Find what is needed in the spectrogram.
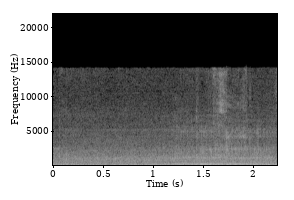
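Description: Outdoor parking-lot background: a steady low rumble and hiss of traffic-area ambience, with a faint voice near the end.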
